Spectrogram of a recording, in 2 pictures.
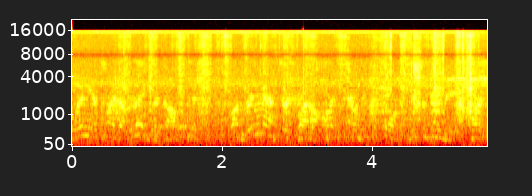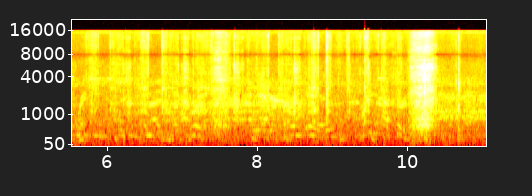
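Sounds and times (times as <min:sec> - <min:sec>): brush scratching on plastic: 0:00.0 - 0:10.5.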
